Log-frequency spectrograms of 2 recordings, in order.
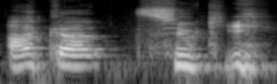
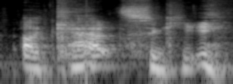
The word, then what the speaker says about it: Akatsuki: I don't want to be a pedant, but it's Akatsuki, Yeah. not Akatsuki. Whatever. One of them means red cloud, one of them means I like a cat.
